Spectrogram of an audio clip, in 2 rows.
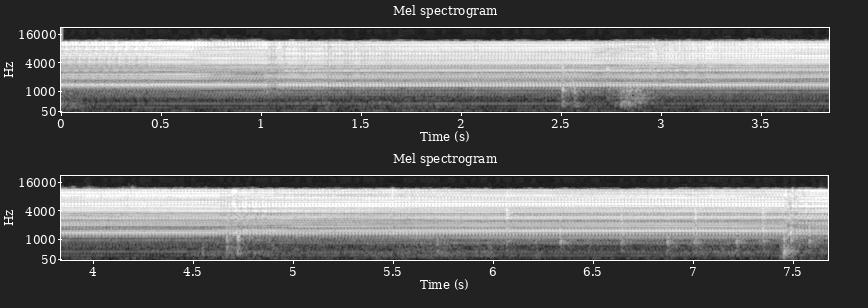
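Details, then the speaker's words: Sanyo 7200 Beta HiFi VCR with no-power fault: steady, high-pitched electrical buzz with no motor sound, appearing when the zener diode was moved; power supply issue suspected. "Well, by moving the Zinger diode, it's got something going on."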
